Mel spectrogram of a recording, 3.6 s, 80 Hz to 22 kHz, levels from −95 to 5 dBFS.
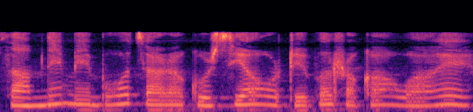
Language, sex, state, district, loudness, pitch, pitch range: Hindi, female, Arunachal Pradesh, Lower Dibang Valley, -20 LUFS, 270 Hz, 255-290 Hz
